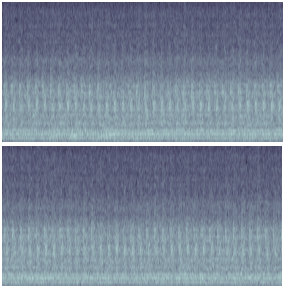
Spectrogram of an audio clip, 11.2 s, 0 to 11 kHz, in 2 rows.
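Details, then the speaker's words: Chevy 5.3 LS from rusted Tahoe donor, first run after long sit and not running when bought: steady rapid light top-end ticking over even idle; owner hopes lifters pump up and noise goes away, good oil, cause unconfirmed. "Well, it hasn't run in a long time, so hopefully the lifters pump up and that noise goes away."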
